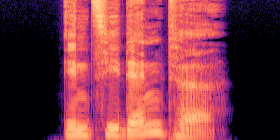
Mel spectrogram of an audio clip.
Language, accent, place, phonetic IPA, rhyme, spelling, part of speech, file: German, Germany, Berlin, [ˌɪnt͡siˈdɛntə], -ɛntə, inzidente, adjective, De-inzidente.ogg
- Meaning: inflection of inzident: 1. strong/mixed nominative/accusative feminine singular 2. strong nominative/accusative plural 3. weak nominative all-gender singular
